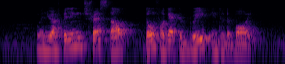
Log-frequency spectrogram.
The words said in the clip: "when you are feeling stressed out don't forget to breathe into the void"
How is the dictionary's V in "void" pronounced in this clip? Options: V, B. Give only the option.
B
